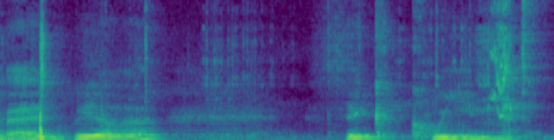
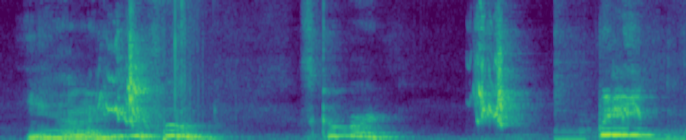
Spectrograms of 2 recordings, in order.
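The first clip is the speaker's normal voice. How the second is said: much higher, squeaky pet voice. Real, not acted. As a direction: coo and chirp at the bird. Voicing for the budgie.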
